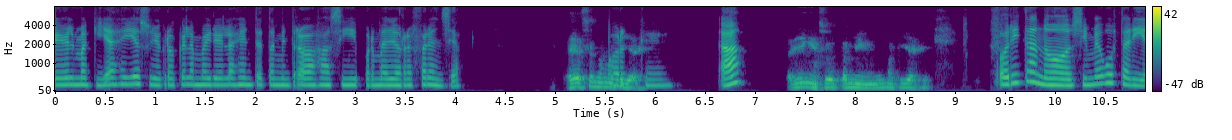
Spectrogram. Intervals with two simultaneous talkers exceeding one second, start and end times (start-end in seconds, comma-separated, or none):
none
